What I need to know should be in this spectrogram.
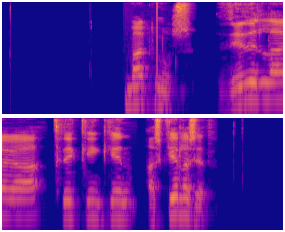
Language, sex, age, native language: Icelandic, male, 60-69, Icelandic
